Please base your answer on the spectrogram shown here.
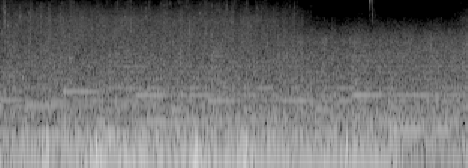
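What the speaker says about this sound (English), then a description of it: "Is it raining? It's raining. Of course it's raining." Steady video-game rain patters on surfaces in a soft, continuous hiss with faint scattered drops and no voices, during a game session in Logs to Legends.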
